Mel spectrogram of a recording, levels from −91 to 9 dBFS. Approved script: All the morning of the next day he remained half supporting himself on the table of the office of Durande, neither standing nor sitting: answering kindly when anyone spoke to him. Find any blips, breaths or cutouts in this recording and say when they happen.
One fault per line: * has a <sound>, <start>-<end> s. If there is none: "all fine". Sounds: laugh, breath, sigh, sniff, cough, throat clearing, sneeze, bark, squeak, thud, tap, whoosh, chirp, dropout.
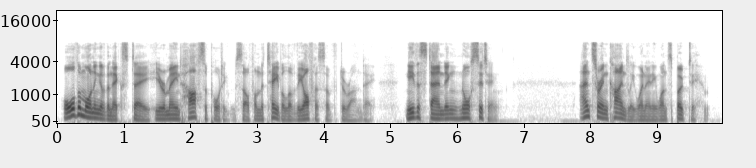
all fine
